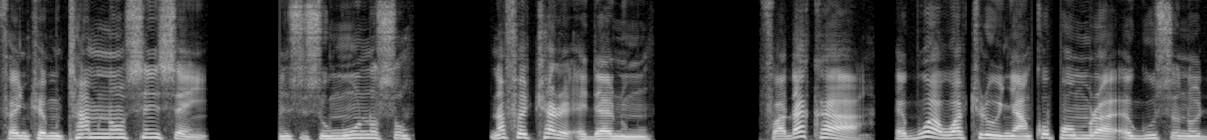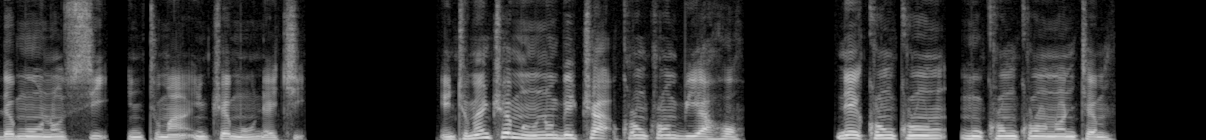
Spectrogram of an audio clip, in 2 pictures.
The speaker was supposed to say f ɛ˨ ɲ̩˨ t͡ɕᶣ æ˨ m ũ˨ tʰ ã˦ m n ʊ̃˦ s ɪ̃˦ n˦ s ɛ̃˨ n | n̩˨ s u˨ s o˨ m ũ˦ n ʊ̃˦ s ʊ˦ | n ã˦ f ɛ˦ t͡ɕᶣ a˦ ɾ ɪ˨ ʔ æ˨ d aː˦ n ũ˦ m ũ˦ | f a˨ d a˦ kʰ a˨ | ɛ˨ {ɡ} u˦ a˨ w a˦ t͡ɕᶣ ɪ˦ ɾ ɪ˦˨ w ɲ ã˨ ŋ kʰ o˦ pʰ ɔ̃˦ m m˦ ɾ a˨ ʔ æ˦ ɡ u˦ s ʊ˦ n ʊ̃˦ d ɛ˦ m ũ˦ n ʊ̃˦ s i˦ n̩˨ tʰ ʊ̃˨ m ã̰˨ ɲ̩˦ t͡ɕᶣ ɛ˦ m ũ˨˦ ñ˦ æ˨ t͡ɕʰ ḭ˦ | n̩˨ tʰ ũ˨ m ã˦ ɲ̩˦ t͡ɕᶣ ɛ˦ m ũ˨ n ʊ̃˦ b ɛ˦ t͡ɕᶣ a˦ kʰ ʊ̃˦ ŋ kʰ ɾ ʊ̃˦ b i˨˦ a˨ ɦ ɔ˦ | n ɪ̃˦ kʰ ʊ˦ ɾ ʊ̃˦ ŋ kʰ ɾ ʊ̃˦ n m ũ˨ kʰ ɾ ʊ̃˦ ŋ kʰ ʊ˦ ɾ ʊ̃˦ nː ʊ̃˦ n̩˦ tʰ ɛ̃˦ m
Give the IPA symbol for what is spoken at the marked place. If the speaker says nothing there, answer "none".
b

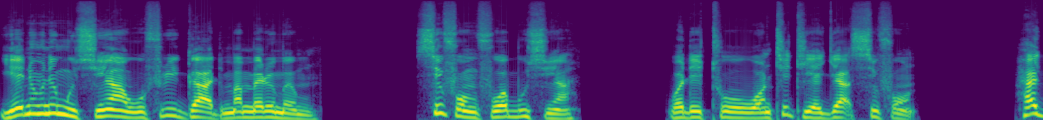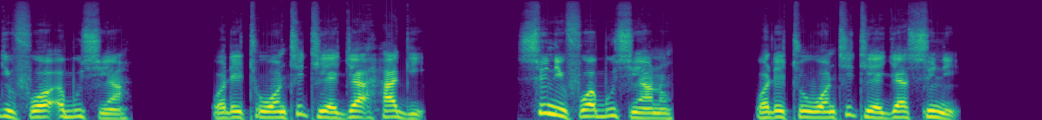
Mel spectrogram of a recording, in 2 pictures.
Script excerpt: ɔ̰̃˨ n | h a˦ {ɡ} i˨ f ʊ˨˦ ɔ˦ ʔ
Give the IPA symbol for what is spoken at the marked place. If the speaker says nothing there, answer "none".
ɡ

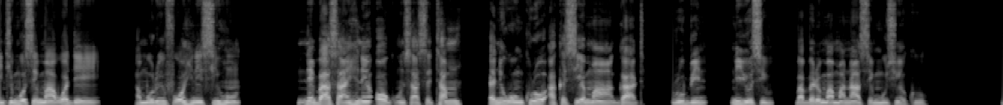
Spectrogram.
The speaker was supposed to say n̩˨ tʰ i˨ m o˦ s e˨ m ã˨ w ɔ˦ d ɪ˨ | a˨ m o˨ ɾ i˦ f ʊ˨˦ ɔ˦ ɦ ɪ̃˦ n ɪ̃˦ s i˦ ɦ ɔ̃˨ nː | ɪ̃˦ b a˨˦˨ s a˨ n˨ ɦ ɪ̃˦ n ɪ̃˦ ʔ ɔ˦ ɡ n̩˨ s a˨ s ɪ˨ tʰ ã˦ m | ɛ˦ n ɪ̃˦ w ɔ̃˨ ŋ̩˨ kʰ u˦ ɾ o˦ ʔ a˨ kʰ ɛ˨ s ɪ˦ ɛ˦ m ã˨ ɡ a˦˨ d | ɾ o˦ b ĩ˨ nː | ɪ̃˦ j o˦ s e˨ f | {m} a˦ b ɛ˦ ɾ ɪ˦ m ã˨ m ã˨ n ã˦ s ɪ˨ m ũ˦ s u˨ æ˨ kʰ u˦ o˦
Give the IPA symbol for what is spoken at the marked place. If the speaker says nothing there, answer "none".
b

